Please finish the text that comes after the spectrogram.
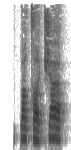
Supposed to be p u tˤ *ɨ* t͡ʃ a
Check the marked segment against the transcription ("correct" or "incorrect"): correct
